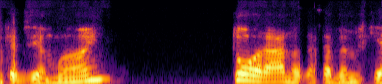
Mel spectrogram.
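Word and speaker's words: תורה: Torá nós já sabemos que é a lei de Moisés, é o Pentateuco. Torá, t o R A. E o H no final sem som.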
